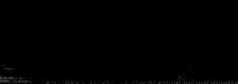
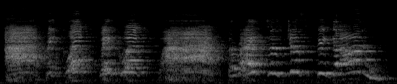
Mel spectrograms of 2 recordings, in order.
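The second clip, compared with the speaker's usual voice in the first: very high, louder bird voice with squawks; cockatoo squawk; 5 dB louder than usual. Acted. Cocky flying above urging them on, high squawking. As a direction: screech like an excited cockatoo.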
